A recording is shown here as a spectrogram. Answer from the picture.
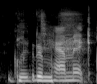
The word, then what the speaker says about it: glutamic: How about ingredients that may contain or produce processed free glutama- glutamatic Gl- glutamic glutamic acid.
